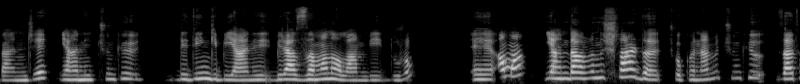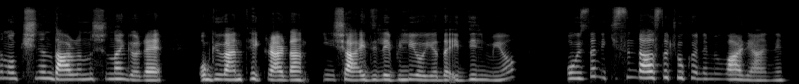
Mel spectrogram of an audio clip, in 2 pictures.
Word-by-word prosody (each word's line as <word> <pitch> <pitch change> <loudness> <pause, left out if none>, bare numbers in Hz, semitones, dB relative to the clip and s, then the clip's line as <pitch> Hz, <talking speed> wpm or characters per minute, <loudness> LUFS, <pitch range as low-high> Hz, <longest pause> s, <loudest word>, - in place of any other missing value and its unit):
bence. 195 +8 -3
Yani, 215 -1 0
çünkü 245 -1 -8 0.2
dediğin 235 +6 -2
gibi, 215 -3 -3
yani, 205 +1 +1
biraz 230 -2 +5
zaman 230 +3 +4
alan 195 -5 0
bir 195 0 -11
durum, 200 - -9 0.6
eee, 230 0 -1
ama, 385 +6 +5 0.2
yani, 275 -1 +3
davranışlar 300 +3 +5
da 220 -5 +2
çok 220 -1 -10
önemli. 225 +7 -3
Çünkü 295 +1 -10
zaten 260 +3 +3
o 275 0 -6
kişinin 285 +1 -6
davranışına 235 +2 +1
göre 200 -4 -1 0.4
o 225 +1 -3
güven 220 0 +3
tekrardan 205 -4 +2
inşa 215 -2 +2
edilebiliyor 210 +1 -4
ya 195 0 -8
da - - -1
edilmiyor. 215 - -9 0.5
O 280 +1 -5
yüzden 280 +8 -9
ikisinin 330 +2 -13
de 310 - +3
aslında 305 +2 +1
çok 300 -1 -9
önemi 250 -3 -14
var, 230 -1 +1
yani. 195 -1 -10
230 Hz, 155 wpm, -22 LUFS, 210-270 Hz, 0.6 s, biraz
